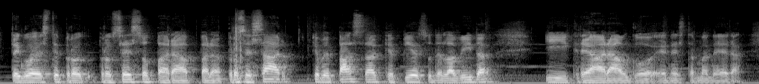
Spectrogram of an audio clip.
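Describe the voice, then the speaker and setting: A man from Croatia, a playwright, speaking haltingly in an as an interview guest, often searching for words. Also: low-pitched, mellow. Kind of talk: interview conversation.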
